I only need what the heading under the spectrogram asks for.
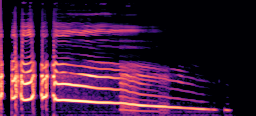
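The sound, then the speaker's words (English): A rooster crows loudly at morning with a few short, choppy notes, then one long, strong, drawn-out call that glides slowly downward in pitch before breaking off. “from that day until this day, every single morning, Rooster gets up and wakes up Sun with a nice, strong,”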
